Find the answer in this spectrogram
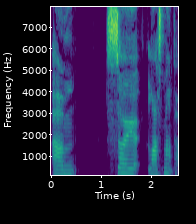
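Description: A woman speaks with an Australian accent. Her tone is bright and sharp. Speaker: livestream host; live streamer. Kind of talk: casual live Q&A. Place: home room. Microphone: phone near.

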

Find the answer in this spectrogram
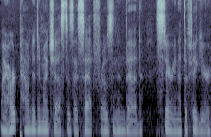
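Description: Whispering, a soft-spoken man sounds somewhat breathy in a dry recording with no echo. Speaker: ASMR storyteller. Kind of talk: first-person ghost story read aloud as a bedtime-style narration. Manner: soft-spoken, hushed near-whisper delivery; slow, suspenseful pacing that lingers on the knocks. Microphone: studio mic.

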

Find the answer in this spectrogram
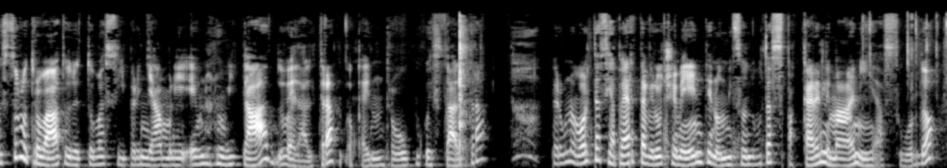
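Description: A woman talks at a very fast pace with lively intonation and a fairly low pitch, with light background noise behind her. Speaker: YouTuber, toy unboxing; YouTuber. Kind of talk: casual unboxing vlog. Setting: home, behind the camera. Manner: animated. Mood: cheerful, chatty. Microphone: phone near.

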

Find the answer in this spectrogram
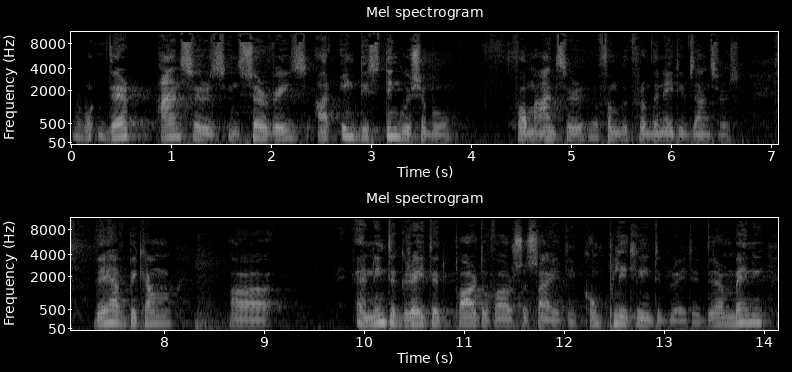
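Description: A somewhat breathy man's voice with a Greek accent, fairly high pitched for a man, with ordinary pitch variation. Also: moderate pace. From Greece. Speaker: think tank director, former journalist; speaker. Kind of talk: panel discussion. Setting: stage with audience. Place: hall.

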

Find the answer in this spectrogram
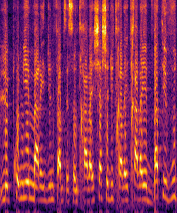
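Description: Over light background noise, a woman talks at a moderate pace with an animated tone and ordinary pitch variation. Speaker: TV co-host. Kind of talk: casual chat. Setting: TV studio. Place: studio.

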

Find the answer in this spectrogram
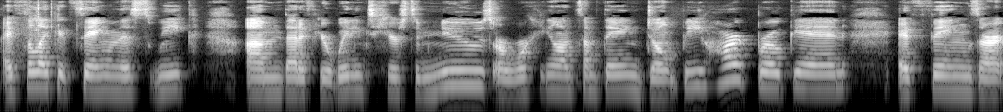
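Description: A woman's bright, sharp voice at a moderate pace, with ordinary pitch variation and a quiet background. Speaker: tarot reader. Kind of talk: casual reading commentary. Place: home room. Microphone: webcam.

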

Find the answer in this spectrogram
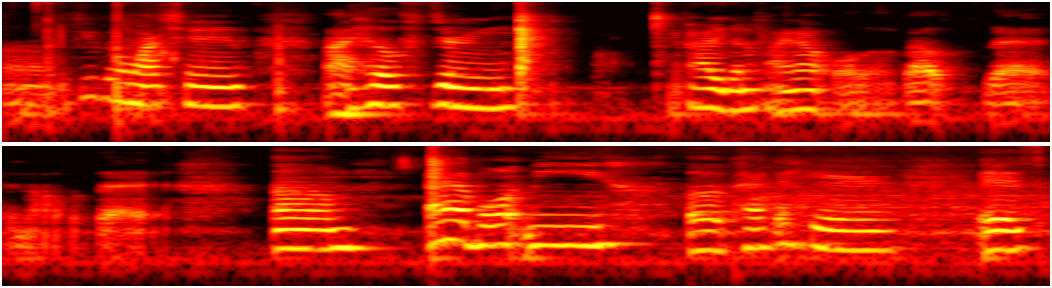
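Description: A woman at a fairly slow pace, with big swings in loudness, ordinary pitch variation and noticeable background noise. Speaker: hair vlogger. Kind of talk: casual vlog chat. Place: home room. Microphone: phone near.

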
